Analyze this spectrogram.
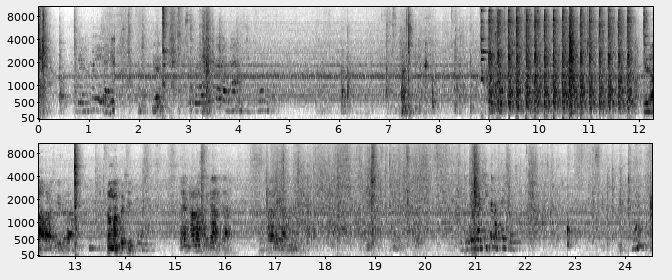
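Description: A man talks in a low voice nearby.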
